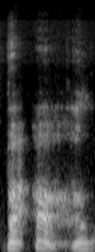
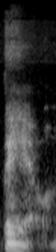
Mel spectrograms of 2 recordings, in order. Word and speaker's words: Baal: And the worship of Baal, now I know the right way to pronounce it is Baal, but in English we usually just say Baal, okay?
